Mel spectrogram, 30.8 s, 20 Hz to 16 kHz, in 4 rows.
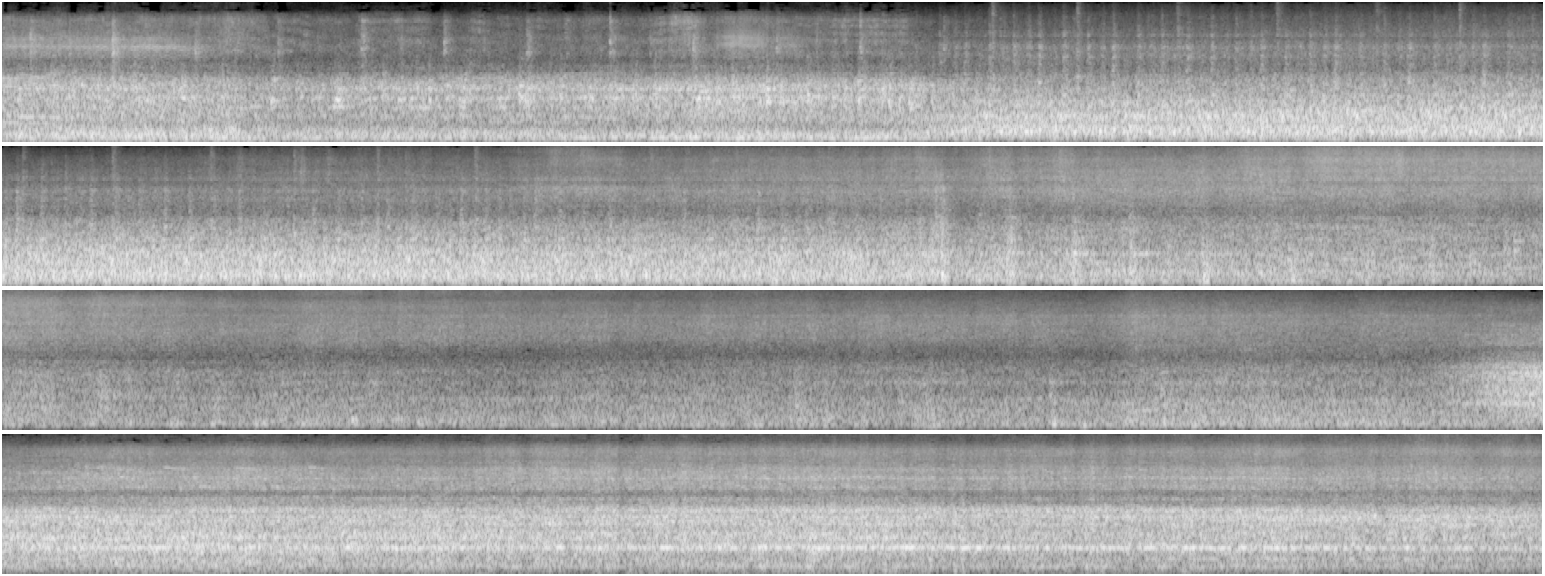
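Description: Steam trains running, in three shots. First a small steam tank engine sandwiched between two auto-coaches passes. Then coaches roll by a station platform, wheels clicking over the rail joints and fading as they go. About three quarters of the way through, a louder hissing sound as the A1 Pacific steam locomotive 60163 Tornado approaches with steam blowing from its cylinders.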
